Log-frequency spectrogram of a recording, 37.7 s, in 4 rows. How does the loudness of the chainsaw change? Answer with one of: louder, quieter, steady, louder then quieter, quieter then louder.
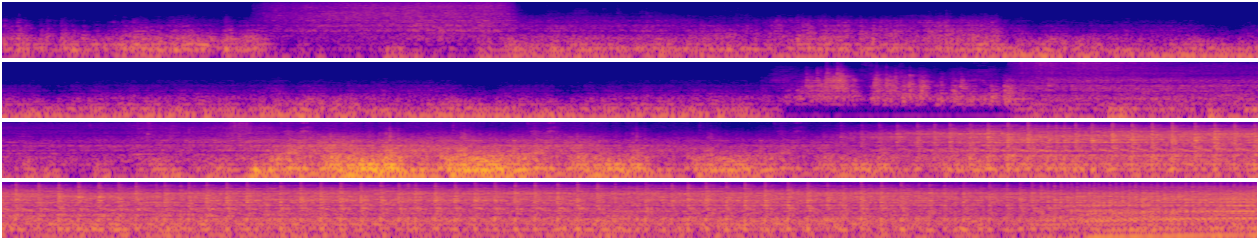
steady.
